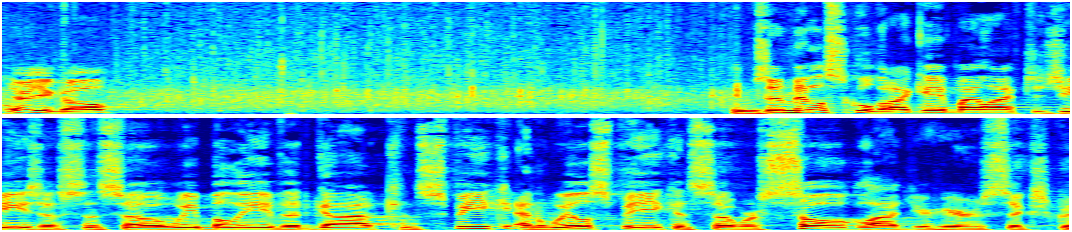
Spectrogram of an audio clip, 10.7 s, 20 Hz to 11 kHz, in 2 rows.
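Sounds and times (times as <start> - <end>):
speech: 0.0 - 0.7, 3.6 - 10.6
audience applause at a church service welcoming new sixth graders: 0.0 - 4.2.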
